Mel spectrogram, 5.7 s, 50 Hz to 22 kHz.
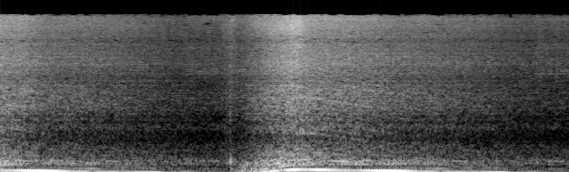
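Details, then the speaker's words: BMW 116i test drive; deep note swells cleanly through rev rises and falls, no stumbles, much fewer idle dips than before, responds faster; smooth acceleration. "sehr flüssig und nicht mehr so viele Einbrüche vorher hatten wir wesentlich mehr Einbrüche im Leerlauf"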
